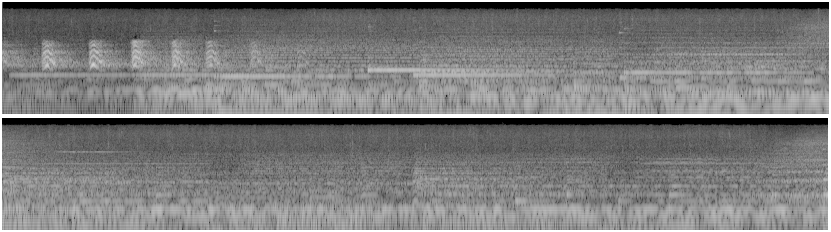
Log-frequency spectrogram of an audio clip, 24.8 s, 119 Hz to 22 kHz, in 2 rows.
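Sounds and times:
rain falling in a steady even patter: 0.0s - 24.7s
sustained tonal drone: 0.0s - 24.7s.

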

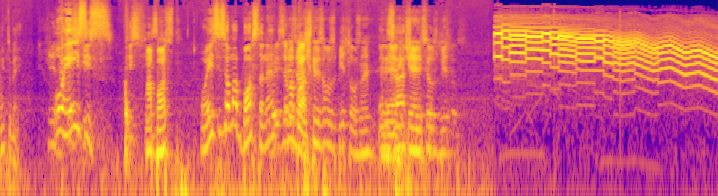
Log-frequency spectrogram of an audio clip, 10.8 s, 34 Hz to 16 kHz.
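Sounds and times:
speech: 0.0s - 7.0s
mobile phone ringing with a loud electronic melodic ringtone: 7.4s - 10.5s.

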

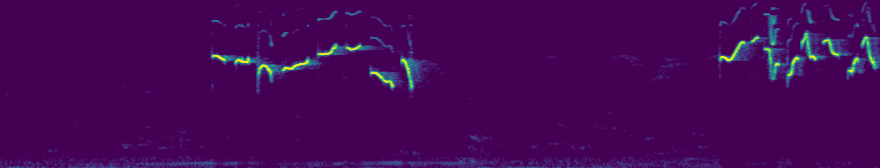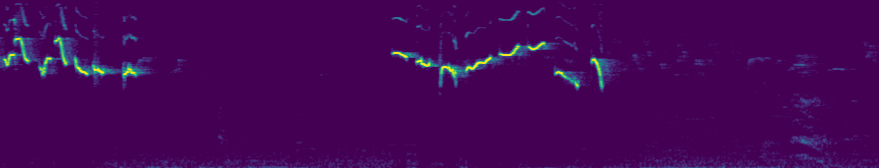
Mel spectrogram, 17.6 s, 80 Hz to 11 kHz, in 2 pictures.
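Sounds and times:
Oriental magpie-robin singing actively and loudly: 2.0s - 4.5s, 6.1s - 10.8s, 12.7s - 16.5s.

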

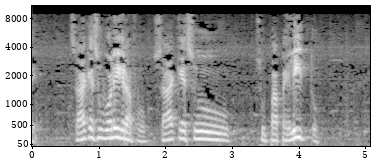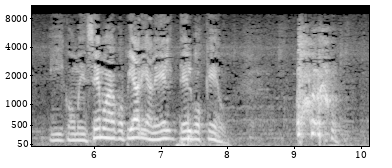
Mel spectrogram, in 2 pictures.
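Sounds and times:
speech: 0.0s - 4.4s, 5.3s - 8.1s, 9.2s - 9.8s
person with a terrible cold coughing: 9.0s - 9.8s.

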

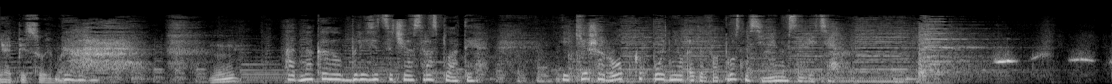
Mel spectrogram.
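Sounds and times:
speech: 0.0s - 1.4s, 2.1s - 8.8s
person whistling inside a house: 9.9s - 11.1s.

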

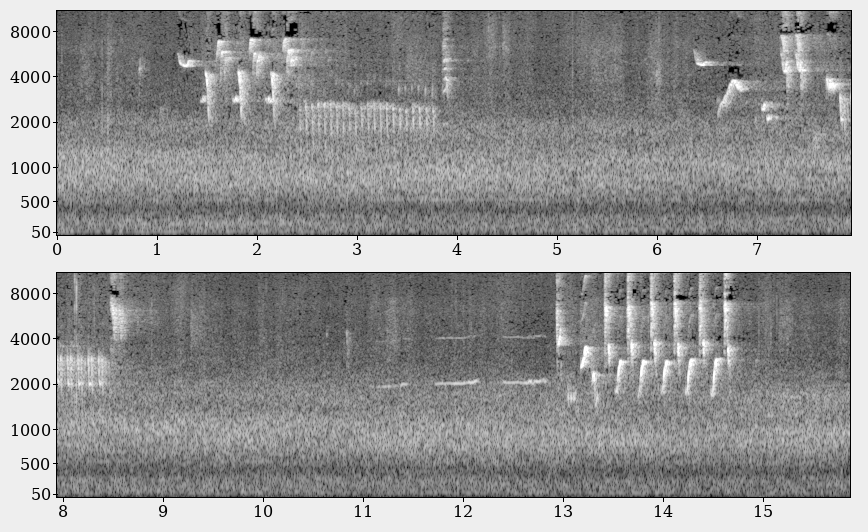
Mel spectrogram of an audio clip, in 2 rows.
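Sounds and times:
steady motorway traffic roar: 0.0s - 15.8s
nightingale singing in bushes close to a noisy motorway: 0.8s - 4.1s, 5.8s - 9.5s, 10.5s - 15.2s.

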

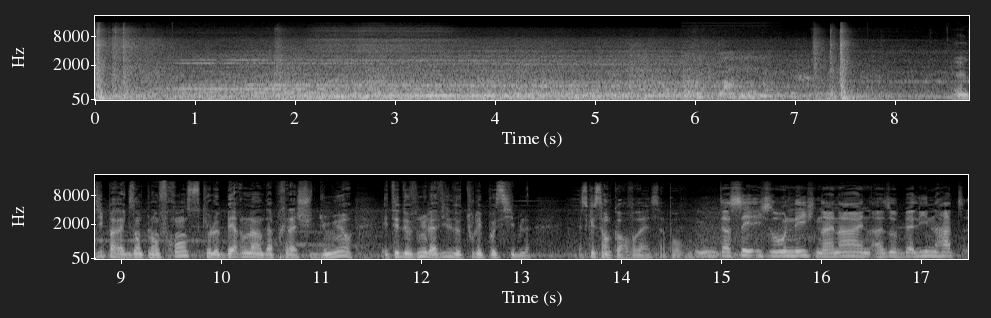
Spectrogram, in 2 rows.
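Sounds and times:
rail cars rumbling at a Berlin railway station entrance: 0.0s - 17.4s
indistinct voices at a Berlin railway station entrance: 0.6s - 12.8s
speech: 8.7s - 17.4s.

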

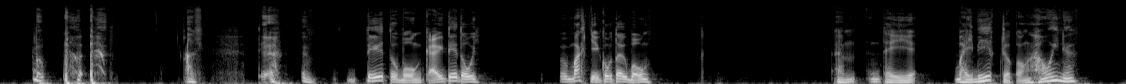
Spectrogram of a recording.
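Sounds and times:
man coughing and spluttering after choking on coffee: 0.3s - 1.2s
speech: 0.4s - 0.9s, 2.7s - 4.9s, 5.6s - 6.6s, 8.4s - 10.9s.

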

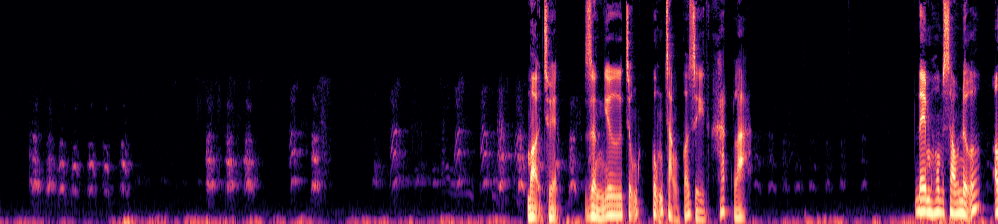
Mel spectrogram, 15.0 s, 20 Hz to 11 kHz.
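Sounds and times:
dogs barking at night in a village: 0.4s - 2.1s, 3.0s - 5.0s, 5.6s - 8.9s, 11.2s - 13.2s
speech: 7.9s - 11.3s, 13.8s - 14.9s.

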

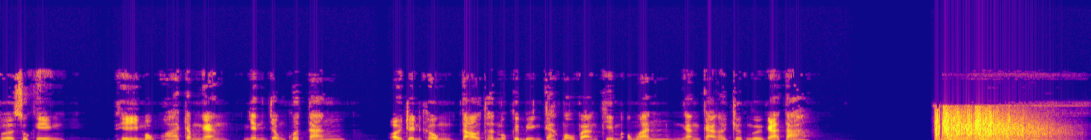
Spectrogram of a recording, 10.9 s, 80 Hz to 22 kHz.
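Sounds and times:
speech: 0.0s - 8.2s
blue lightning orbs exploding against a defensive shield: 9.4s - 10.9s.

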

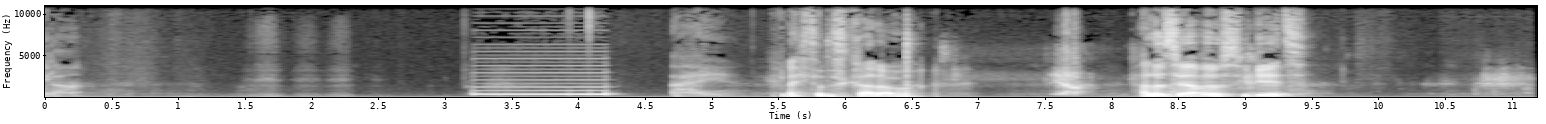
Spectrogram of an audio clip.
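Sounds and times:
WhatsApp call ringing tone: 3.2s - 4.4s
speech: 5.6s - 6.9s, 8.3s - 9.6s.

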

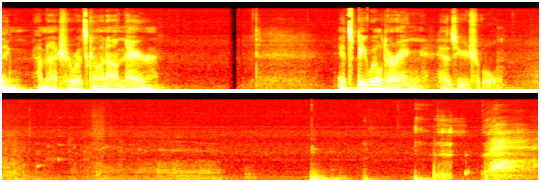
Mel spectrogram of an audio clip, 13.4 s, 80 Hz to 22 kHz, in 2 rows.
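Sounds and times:
faint noise: 0.0s - 13.4s
speech: 0.6s - 2.0s, 4.2s - 6.4s
person burping: 11.9s - 13.3s.

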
